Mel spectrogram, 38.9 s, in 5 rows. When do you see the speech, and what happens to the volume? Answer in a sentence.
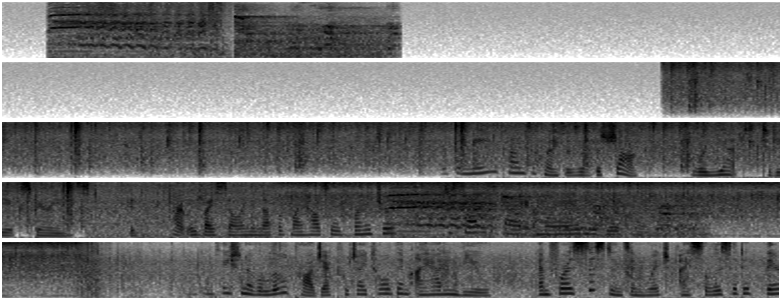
You can hear the speech from 19.9 to 30.0 s, at a steady volume; and from 33.0 to 38.8 s, at a steady volume.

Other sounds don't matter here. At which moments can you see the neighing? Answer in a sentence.
The neighing can be heard from 0.4 to 2.4 s and from 27.1 to 28.4 s.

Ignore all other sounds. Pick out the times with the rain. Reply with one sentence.
The rain can be heard from 14.3 to 38.8 s.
